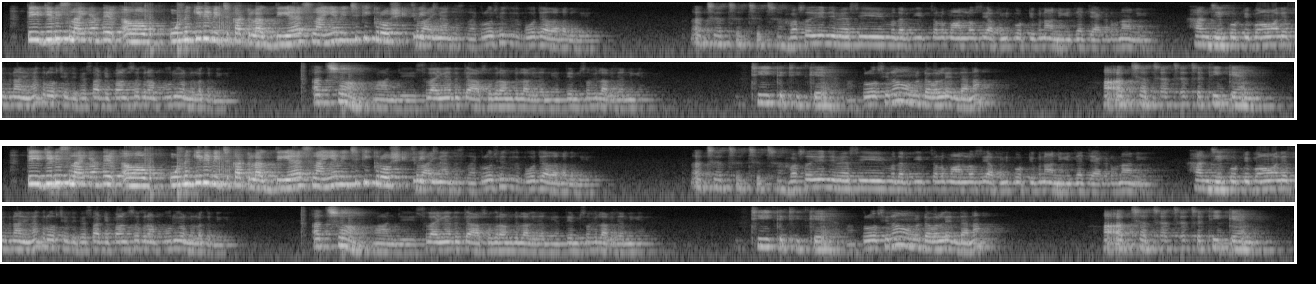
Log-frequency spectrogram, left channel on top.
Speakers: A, on the right; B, on the right.
A: ਤੇ ਜਿਹੜੀ
B: ਹਾਂ
A: ਸਿਲਾਈ ਦੇ ਅਹ ਉੱਨ ਕਿਹਦੇ ਵਿੱਚ ਘੱਟ ਲੱਗਦੀ ਹੈ, ਸਿਲਾਈਆਂ ਵਿੱਚ ਕਿ ਕਰੋਸ਼ੀਏ
B: ਸਿਲਾਈਆਂ
A: ਦੇ ਵਿੱਚ
B: ਚ ਸਲਾਈ ਕਰੋਸ਼ੀ ਦੀ ਬਹੁਤ ਜਿਆਦਾ ਲੱਗਦੀ ਹੈ।
A: ਅੱਛਾ, ਅੱਛਾ, ਅੱਛਾ, ਅੱਛਾ।
B: ਦੱਸੋਏ ਜਿਵੇਂ, ਅਸੀਂ ਮਤਲਬ ਕਿ ਚਲੋ ਮੰਨ ਲਓ, ਅਸੀਂ ਆਪਣੀ ਕੋਟੀ ਬਣਾਉਣੀ ਹੈ, ਜਾਂ ਜੈਕਟ ਬਣਾਉਣੀ ਹੈ।
A: ਹਾਂਜੀ
B: ਜੇ ਕੋਟੀ ਬਾਹਹ ਵਾਲੀ ਅਸੀਂ ਬਣਾਉਣੀ ਨਾ ਕਰੋਸੀ ਦੀ ਫੇਿਰ ਸਾਡੀ ਪੰਜ ਸੌ ਗ੍ਰਾਮ ਪੂਰੀ ਉਹਨੂੰ ਲੱਗਣੀ ਹੈ।
A: ਅੱਛਾ,
B: ਹਾਂਜੀ ਸਿਲਾਈਆਂ ਤੇ ਚਾਰ ਸੌ ਗ੍ਰਾਮ ਚ ਲੱਗ ਜਾਂਦੀਆ, ਤਿੰਨ ਸੋ ਵੀ ਲੱਗ ਜਾਣੀਆ।
A: ਠੀਕ ਹੈ ਠੀਕ ਹੈ,
B: ਕਰੋਸੀਆ ਨਾ ਉਹਨੂੰ ਡਬਲ ਲੈਂਦਾ ਨਾ, ਹਾਂ
A: ਅੱਛਾ, ਅੱਛਾ, ਅੱਛਾ, ਅੱਛਾ ਠੀਕ
B: ਹਾਂਜੀ
A: ਹੈ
